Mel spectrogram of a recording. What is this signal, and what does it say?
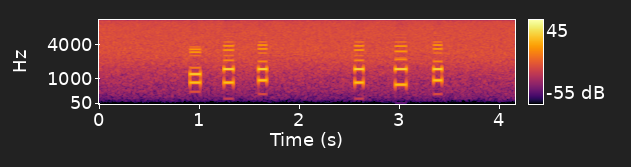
DTMF, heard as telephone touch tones, dialled by hand, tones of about 100 ms. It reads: 79# 96#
